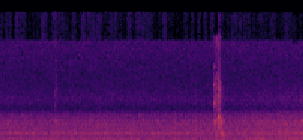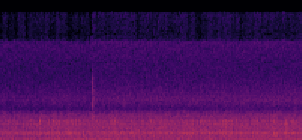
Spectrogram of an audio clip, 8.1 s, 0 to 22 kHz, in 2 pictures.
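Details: Patton 12" box fan, later model with black Fasco motor, after servicing, started on low speed; steady even whir with faint light rattle, less than before, no grinding; normal running.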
